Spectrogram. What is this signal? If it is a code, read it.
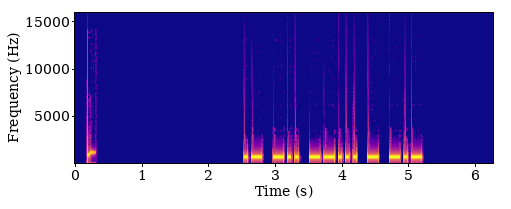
Morse code, heard as a keyed tone, about 22 wpm, 700 Hz. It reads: AD7TK
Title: USA Call Signs - 5 Characters - 22wpm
